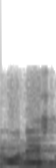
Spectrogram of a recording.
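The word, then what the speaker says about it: honest: अगर H silent है तो ऑनेस्ट क्या आ रहा है लिखा हुआ, इसको कैसे बोलते हैं, ऑनेस्ट बोलते हैं, यानी किसकी साउंड आ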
